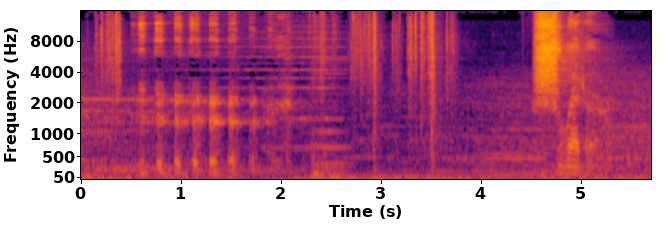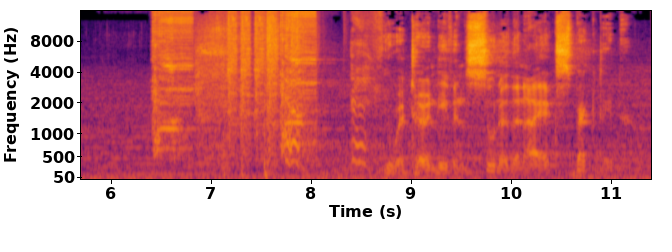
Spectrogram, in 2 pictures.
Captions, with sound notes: [laughing] Shredder. [grunting] You returned even sooner than I expected.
